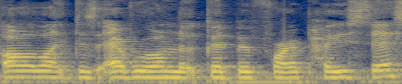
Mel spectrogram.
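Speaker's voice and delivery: ordinary delivery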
